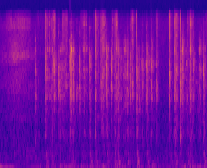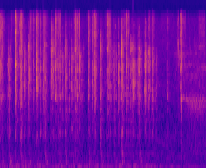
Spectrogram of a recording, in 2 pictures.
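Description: Dense, continuous typing on a computer keyboard, keys clattering rapidly and steadily at close range for the whole stretch, with no voice over it.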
